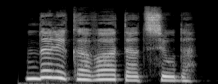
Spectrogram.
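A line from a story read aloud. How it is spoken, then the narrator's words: Sighing. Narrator (Russian): вздохнула Майя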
